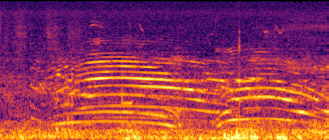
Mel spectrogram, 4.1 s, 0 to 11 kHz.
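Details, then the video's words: Red deer during the rut at Acrijos, Soria, on 29 September 2017: several drawn-out, tonal bellows overlap, each rising then falling, with a rumbling low background throughout. "VENADOS EN LA BERREA"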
